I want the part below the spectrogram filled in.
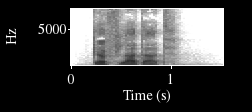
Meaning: past participle of flattern
- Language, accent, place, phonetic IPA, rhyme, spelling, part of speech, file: German, Germany, Berlin, [ɡəˈflatɐt], -atɐt, geflattert, verb, De-geflattert.ogg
